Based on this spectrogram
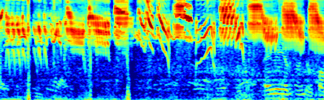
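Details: Two towa towa birds in a song race at Mahaica: loud rapid warbling with whistled sweeps and buzzy phrases delivered in quick bursts, broken by sharp clicks and knocks, with faint music in the background.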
